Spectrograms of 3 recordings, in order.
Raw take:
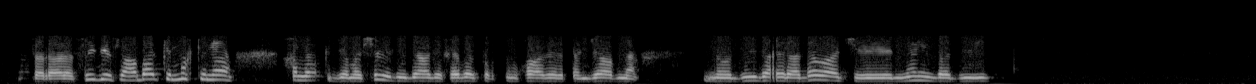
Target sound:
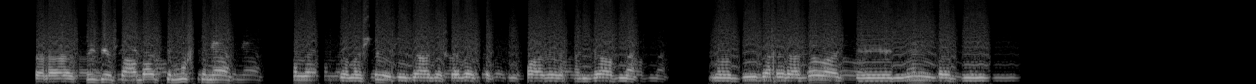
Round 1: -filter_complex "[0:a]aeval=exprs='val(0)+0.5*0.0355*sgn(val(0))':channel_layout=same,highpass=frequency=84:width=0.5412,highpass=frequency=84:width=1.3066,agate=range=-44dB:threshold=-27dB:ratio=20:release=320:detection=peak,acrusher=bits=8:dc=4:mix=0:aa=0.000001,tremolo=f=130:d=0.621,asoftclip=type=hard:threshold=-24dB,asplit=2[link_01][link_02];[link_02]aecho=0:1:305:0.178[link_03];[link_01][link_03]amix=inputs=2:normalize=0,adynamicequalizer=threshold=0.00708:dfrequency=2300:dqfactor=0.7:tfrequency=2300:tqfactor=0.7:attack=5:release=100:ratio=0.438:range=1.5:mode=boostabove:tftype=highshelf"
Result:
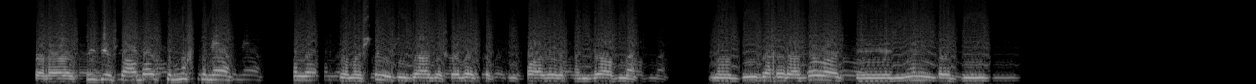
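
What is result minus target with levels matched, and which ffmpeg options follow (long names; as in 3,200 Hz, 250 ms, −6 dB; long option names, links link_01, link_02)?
hard clipping: distortion +30 dB
-filter_complex "[0:a]aeval=exprs='val(0)+0.5*0.0355*sgn(val(0))':channel_layout=same,highpass=frequency=84:width=0.5412,highpass=frequency=84:width=1.3066,agate=range=-44dB:threshold=-27dB:ratio=20:release=320:detection=peak,acrusher=bits=8:dc=4:mix=0:aa=0.000001,tremolo=f=130:d=0.621,asoftclip=type=hard:threshold=-16dB,asplit=2[link_01][link_02];[link_02]aecho=0:1:305:0.178[link_03];[link_01][link_03]amix=inputs=2:normalize=0,adynamicequalizer=threshold=0.00708:dfrequency=2300:dqfactor=0.7:tfrequency=2300:tqfactor=0.7:attack=5:release=100:ratio=0.438:range=1.5:mode=boostabove:tftype=highshelf"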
